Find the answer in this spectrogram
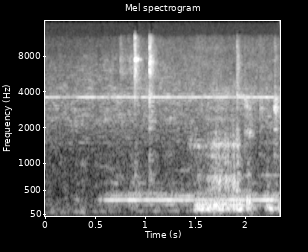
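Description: A man humming a low wordless tune, starting softly about halfway in and growing louder near the end, with a couple of computer mouse clicks just before.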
